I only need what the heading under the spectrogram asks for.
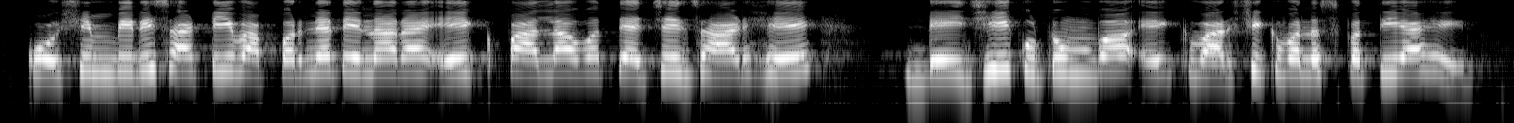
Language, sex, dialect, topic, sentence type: Marathi, female, Varhadi, agriculture, statement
